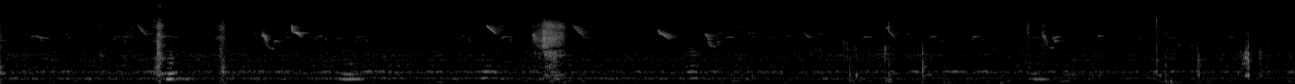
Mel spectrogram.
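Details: Honey bee colony droning during a honey harvest at Tingkem village, Bener Meriah, Aceh, Saturday 19 August 2023; a constant low hum under frequent sharp clicks and knocks, with small bird chirps scattered throughout.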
